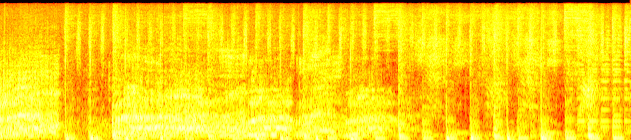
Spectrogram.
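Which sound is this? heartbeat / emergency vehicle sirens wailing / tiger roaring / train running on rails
tiger roaring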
